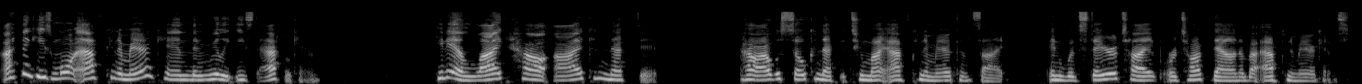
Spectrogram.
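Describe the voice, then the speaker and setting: A woman's voice: mid-range voice, moderate pace, no echo. A young adult woman from the US Midwest hosting a podcast, telling personal stories in a candid, sassy way. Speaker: podcast host. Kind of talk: casual podcast chat.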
